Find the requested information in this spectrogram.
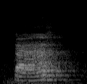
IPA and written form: bæd (bad)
